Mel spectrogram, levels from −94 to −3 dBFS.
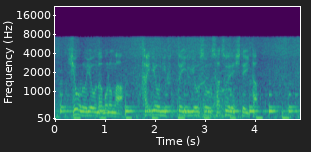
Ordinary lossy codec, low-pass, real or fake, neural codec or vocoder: none; 7.2 kHz; real; none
